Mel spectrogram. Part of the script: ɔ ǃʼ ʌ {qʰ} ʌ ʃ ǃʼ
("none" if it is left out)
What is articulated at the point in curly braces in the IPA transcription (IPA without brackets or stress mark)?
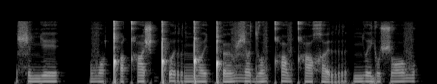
qʰ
